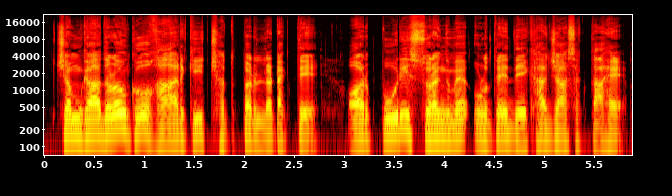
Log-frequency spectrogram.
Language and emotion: Urdu, neutral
